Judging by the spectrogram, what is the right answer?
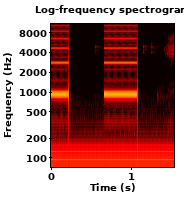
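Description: Two sustained electronic tones from a PSG sound chip playing a long A note at the highest tracker speed: a short burst, a brief gap, then a longer steady beep, bright and buzzy with no talk.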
